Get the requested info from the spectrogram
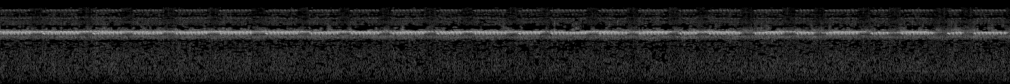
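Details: An insect's high, ringing chirps repeat in a fast, even pulse, steady in loudness, with a thin upper buzz and nothing else standing out.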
